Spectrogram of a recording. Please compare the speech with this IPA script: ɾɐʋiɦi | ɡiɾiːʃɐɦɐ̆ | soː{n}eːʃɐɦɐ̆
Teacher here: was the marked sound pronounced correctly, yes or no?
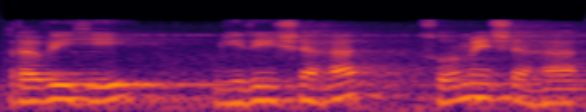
no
